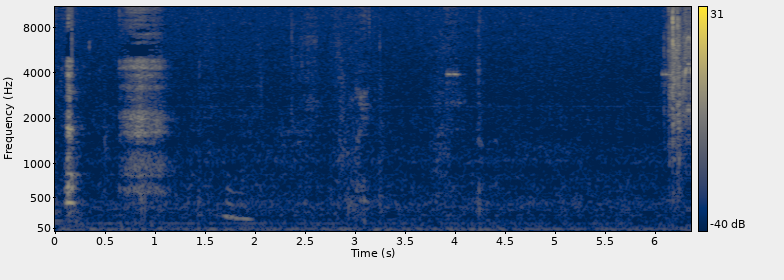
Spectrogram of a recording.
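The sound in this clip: Faint camera shutter clicks as someone's photo is taken at an anti-war peace gathering, a few soft, brief snaps spread over low background noise.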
